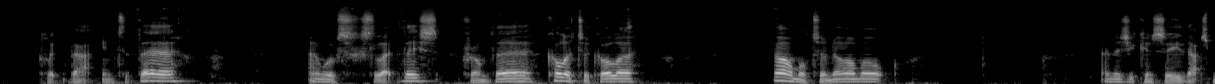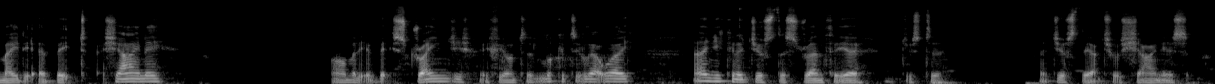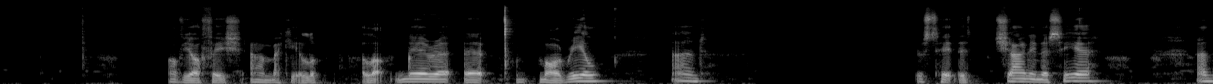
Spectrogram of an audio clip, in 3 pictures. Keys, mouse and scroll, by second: 1.8 click, 3.3-10.9 drag, 11.7-12.3 scroll, 13.3 middle click, 16.7 middle click, 25.1 click, 25.8-26.1 scroll, 27.7 scroll, 29.8 middle click, 35.1 click.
